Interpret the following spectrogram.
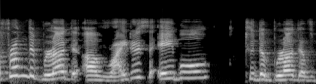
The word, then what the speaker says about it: Abel: 자, 이름을 영어식으로 읽어줘야죠. 아벨, AB의 에이볼 이라고 읽고 스가랴를 제코라이아. 그 다음에 바라기아를 베라카야. So from the blood of righteous Abel to the blood of Jerokiah, son of Berechiah.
